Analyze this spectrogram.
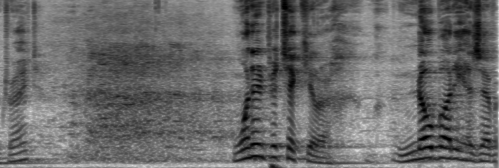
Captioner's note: laughter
